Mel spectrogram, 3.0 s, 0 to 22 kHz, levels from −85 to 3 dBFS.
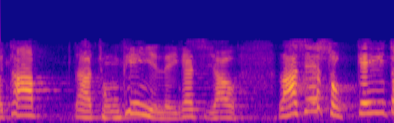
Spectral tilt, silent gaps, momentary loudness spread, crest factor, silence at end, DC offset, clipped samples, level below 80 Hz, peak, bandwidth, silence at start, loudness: -5.5 dB/octave; none; 9 LU; 20 dB; 0 s; under 0.1%; under 0.1%; -76 dBFS; -4 dBFS; 6 kHz; 0 s; -24 LUFS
